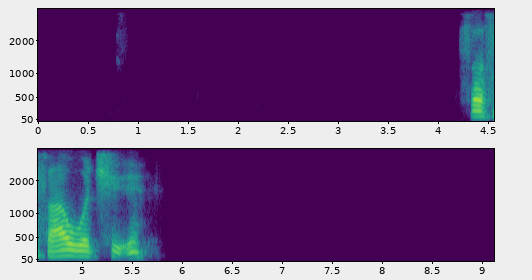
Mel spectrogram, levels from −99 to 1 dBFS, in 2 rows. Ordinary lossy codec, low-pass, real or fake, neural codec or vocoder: Opus, 16 kbps; 3.6 kHz; fake; codec, 24 kHz, 3.1 kbps, DualCodec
